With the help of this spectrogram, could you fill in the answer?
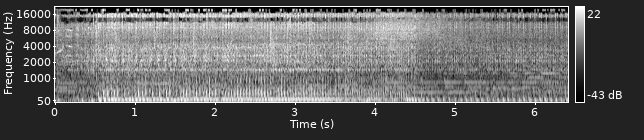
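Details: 2016 KTM 350 XC-F single, 150 hours, sold as a non-starter; fires easily once boosted and cranking fast, cold start available: catches and revs up, then settles to an uneven idle. Seller's hard-starting claim doubted.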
